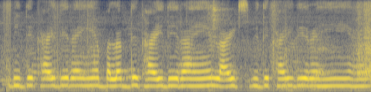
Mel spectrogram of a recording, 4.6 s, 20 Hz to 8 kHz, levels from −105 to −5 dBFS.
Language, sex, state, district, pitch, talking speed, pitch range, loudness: Hindi, female, Uttar Pradesh, Hamirpur, 235 Hz, 205 wpm, 230-240 Hz, -13 LUFS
